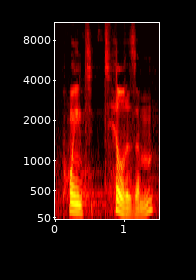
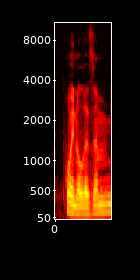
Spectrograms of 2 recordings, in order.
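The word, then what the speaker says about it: pointillism: Phil Hansen is an artist who wanted nothing more than to perfect pointilism. I always want to throw an extra syllable into that word poalism.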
